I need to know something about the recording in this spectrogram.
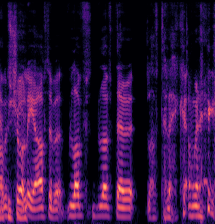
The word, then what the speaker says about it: Love Delic: spaces for each syllable, I think it is supposed to be kind of like Love Delic. In short, you can pronounce it Love Delic or Love Delic or Love Delique. Anything is okay. Listeners, you can pronounce it however you want, and I'm sure we will pronounce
